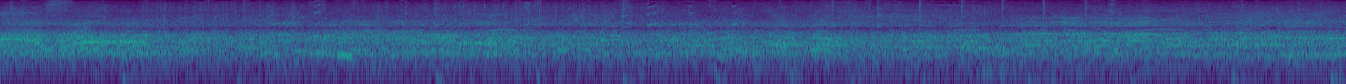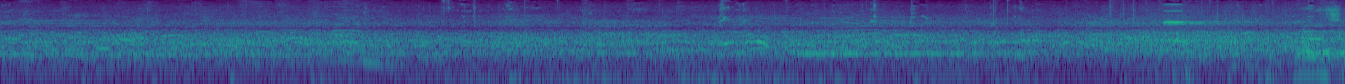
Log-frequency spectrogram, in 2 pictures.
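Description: Basketball game crowd in a large arena: many voices chattering and calling out, with the dull thuds of a basketball being dribbled on the hardwood court.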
